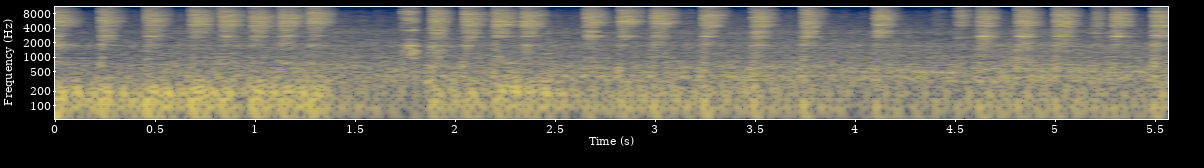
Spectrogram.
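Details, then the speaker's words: John Deere riding mower, Kohler Command engine, jump-started with choke on: lumpy, uneven firing with irregular puffs and stumbles, labouring; owner suspects choke on or too much fuel, spark plug checked next; running rich, not confirmed. "Sounds like the choke is on. No? Dumping too much fuel or something here."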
